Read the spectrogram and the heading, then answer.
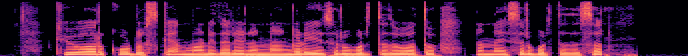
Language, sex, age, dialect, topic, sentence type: Kannada, female, 18-24, Central, banking, question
